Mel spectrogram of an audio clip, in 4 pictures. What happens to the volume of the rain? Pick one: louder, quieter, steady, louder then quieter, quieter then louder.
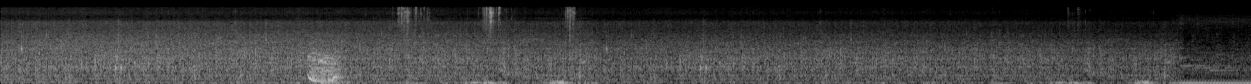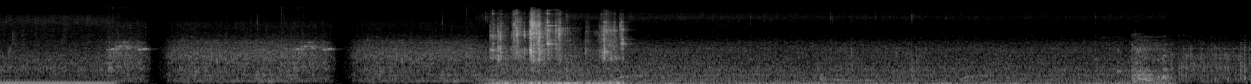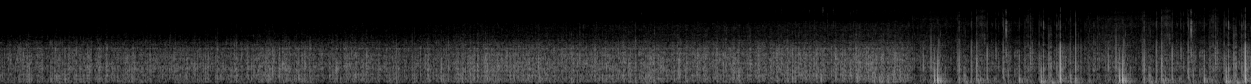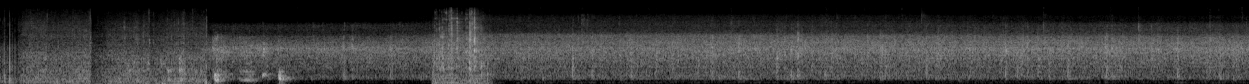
quieter then louder.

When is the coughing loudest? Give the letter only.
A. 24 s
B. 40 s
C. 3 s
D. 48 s
C.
